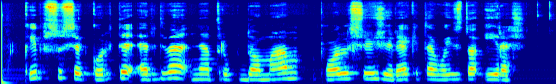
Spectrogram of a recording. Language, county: Lithuanian, Kaunas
